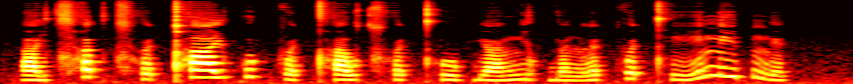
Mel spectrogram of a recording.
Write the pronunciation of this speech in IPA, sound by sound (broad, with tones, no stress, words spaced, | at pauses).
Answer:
ɐ˨jt͡sʰɐ˥k̚t͡sʰɵ˧t̚ pʰaː˥jkʷɐ˥k̚ fɵ˨t̚t̪ʰɐ˧w t͡sʰɵ˨t̚t̪ʰuː˨p̚ jœː˨˧ŋjʊ˨k̚jɵ˨n lɵ˧t̚fɵ˧t̚t̪ʰiː˨˥n̪iː˥p̚ ŋɪ˧k̚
